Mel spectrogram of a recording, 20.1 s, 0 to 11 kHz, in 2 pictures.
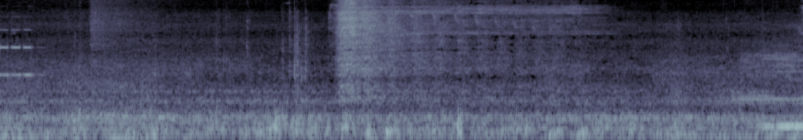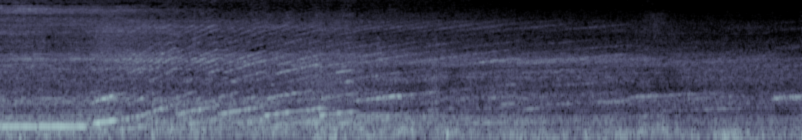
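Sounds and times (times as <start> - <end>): electric train motors whining: 8.6 - 18.4.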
